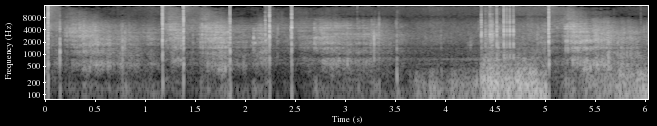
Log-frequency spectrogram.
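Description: Shotgun reports at a driven partridge shoot, outdoors: a rapid series of sharp, loud blasts, several close together, over a constant field background with a louder rustling burst midway.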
